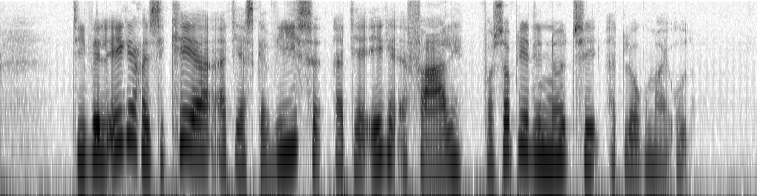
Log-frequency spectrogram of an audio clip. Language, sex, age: Danish, female, 66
